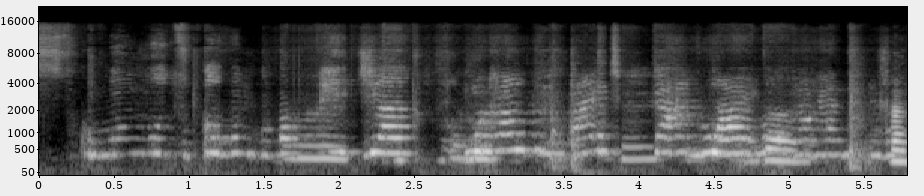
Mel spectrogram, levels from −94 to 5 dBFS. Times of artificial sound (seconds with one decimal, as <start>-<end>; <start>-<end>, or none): 1.2-5.8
